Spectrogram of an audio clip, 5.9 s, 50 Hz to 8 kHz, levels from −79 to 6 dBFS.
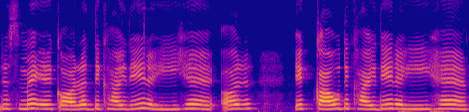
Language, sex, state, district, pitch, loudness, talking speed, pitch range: Hindi, female, Goa, North and South Goa, 300 Hz, -17 LUFS, 145 wpm, 285-310 Hz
